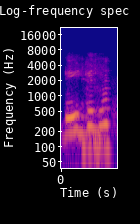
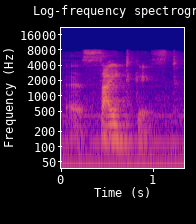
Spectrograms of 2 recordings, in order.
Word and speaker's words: Zeitgeist: I found out that they want to pronounce it as Zeitgeist, not the Z but the S.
